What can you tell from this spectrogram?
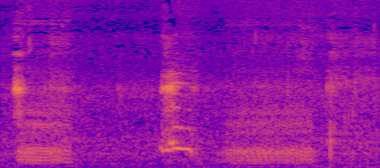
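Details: Husky, a very special albino house cat said to "talk", makes two low, rough, harmonic murmuring sounds, each lasting under a second and separated by a pause, with a short high squeak at the start of each in a quiet room.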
